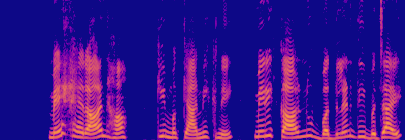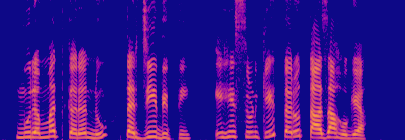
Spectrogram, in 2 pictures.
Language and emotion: Punjabi, surprised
